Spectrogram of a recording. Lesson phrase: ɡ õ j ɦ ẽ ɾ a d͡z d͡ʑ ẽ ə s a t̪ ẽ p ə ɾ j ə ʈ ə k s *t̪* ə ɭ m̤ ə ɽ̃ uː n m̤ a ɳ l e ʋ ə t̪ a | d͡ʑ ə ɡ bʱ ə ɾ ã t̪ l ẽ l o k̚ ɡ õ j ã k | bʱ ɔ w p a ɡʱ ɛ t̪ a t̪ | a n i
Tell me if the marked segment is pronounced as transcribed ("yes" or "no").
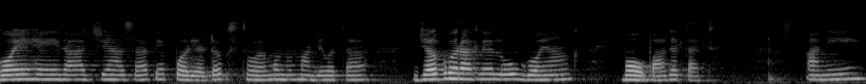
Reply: no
